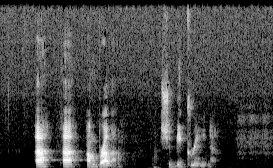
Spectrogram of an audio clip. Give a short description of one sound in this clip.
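A young woman speaks calmly and slowly, close to a microphone.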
